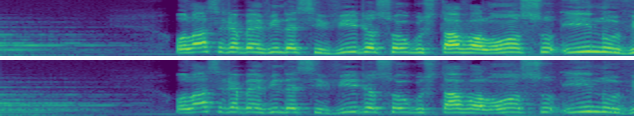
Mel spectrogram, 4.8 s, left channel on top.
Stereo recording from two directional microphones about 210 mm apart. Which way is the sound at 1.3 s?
50° left (ahead or behind).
